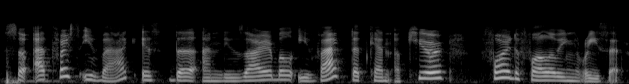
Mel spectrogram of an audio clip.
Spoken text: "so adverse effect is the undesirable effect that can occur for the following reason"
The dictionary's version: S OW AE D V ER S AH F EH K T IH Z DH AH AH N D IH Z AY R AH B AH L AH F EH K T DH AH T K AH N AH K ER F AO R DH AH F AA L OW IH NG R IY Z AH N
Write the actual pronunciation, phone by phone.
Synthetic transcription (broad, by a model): S OW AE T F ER S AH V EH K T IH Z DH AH AH N D IH Z AY R AH B AH L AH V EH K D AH T K AH N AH K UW F AO R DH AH F AA L OW IH NG R IY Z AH N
